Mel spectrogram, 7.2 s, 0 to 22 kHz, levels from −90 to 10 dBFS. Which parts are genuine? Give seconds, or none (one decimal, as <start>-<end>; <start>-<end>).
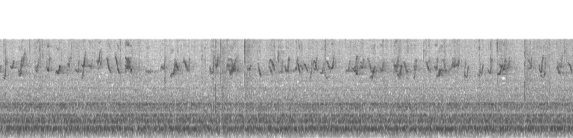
0.0-1.6; 3.7-4.6; 5.8-7.2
